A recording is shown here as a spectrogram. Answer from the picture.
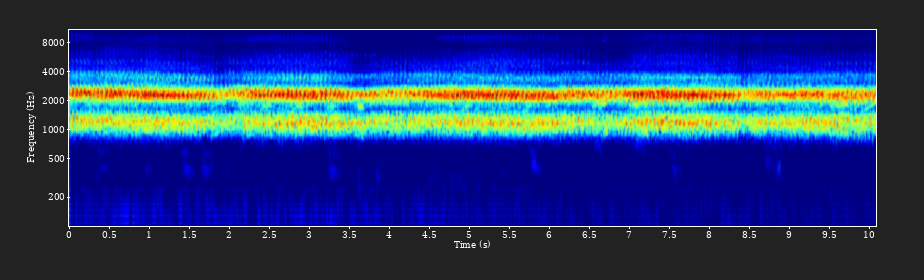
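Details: A continuous chorus of gray tree frogs recorded in Northwest Wisconsin in early June 2022 with two small condenser microphones in ORTF. Rapid, rattling trills overlap without pause and gently rise and fall in loudness. A second frog species, unidentified, calls too.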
